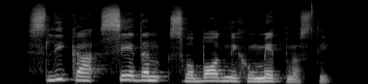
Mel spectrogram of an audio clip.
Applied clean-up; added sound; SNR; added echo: neural mask model Resemble Enhance denoiser.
